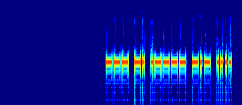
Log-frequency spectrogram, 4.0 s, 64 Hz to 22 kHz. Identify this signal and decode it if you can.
Morse code, heard as a keyed tone, about 36 wpm, 700 Hz. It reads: ON1KH
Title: DXCC-100 Call Signs - 5 Characters - Repeated 3x - 35wpm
